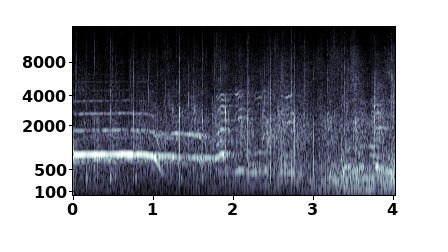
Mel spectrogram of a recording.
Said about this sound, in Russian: давайте еще раз поаплодируем всем участникам этого конкурса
